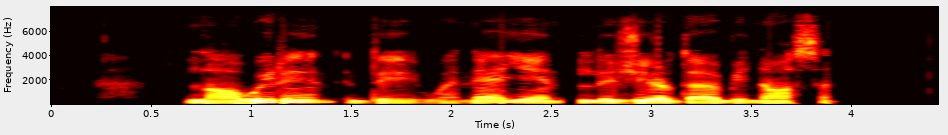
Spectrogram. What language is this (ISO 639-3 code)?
kur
